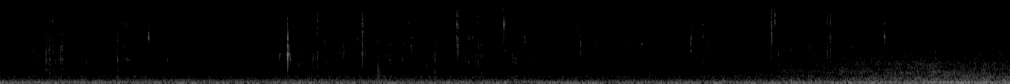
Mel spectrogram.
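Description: Close-up eating sounds: chewing with many sharp crackles and clicks as a paper-wrapped sandwich is handled, over a steady low hum.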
